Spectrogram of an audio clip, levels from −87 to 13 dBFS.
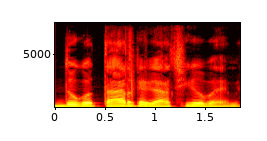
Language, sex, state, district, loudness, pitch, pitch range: Bhojpuri, male, Bihar, Muzaffarpur, -13 LUFS, 140 Hz, 135-150 Hz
